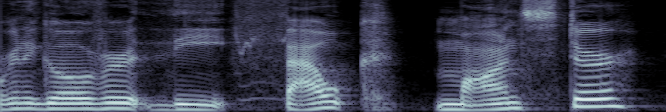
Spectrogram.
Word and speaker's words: Fouke: to go over the Falk monster I believe that's correct FAL f f like fouchy yeah it took a while too because it's it's spelled f o u k e so that one kind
